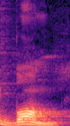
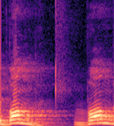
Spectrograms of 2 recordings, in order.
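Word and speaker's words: bomb: Next দেখো এমবি combination এও কিন্তু সাইলেন্ট থাকে। এমবি combination. কিরকম? যেমন আমরা বলছি বম। এইটা আমরা বলি বম। বম নয়।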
